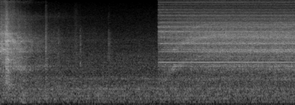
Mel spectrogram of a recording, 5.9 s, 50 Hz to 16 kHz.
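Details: Litehawk Quattro RC quadcopter at low throttle after readjusting two pinion heights that were set high: hum with a thin steady gear whine coming and going; noise about 95% cured, still needs break-in.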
